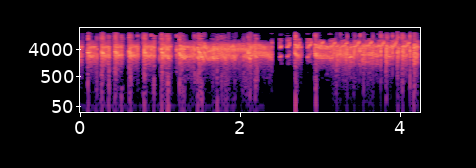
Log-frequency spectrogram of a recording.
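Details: Swiftlet attraction call played in Gorontalo to lure birds: rapid high chirps and buzzy twittering, first in short pulses several per second, then a continuous trilling stream, broken by brief silent gaps.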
